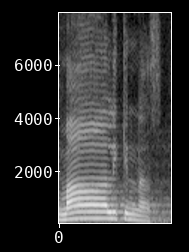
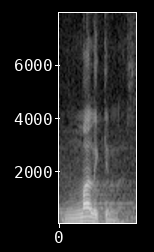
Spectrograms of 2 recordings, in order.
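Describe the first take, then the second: First: The first vowel of Malik is long. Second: The first vowel of Malik is short. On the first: The speaker calls it wrong. "nggak boleh dibaca" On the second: The speaker calls it right. "Ini dibaca pendek"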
